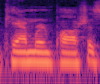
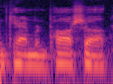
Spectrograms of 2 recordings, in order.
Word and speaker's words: Kamran Pasha: You can, if you just want to follow my adventurous life, you can follow me on Instagram, which is my name, Cameron Pasha 72, and I'll spell that.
